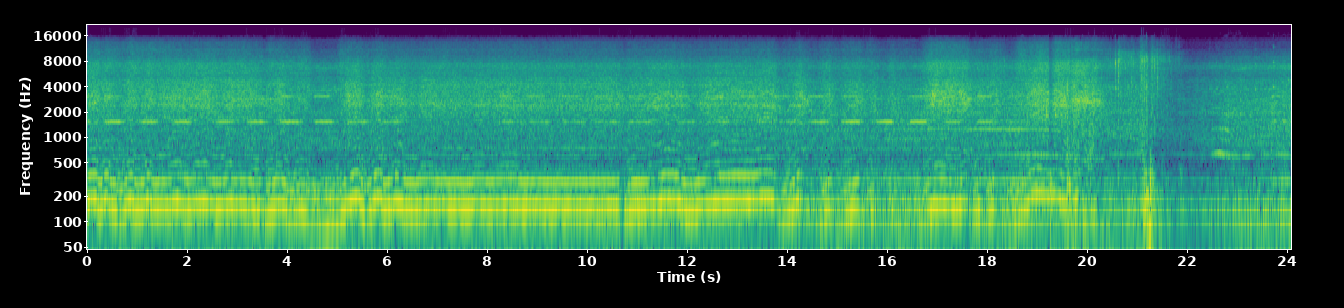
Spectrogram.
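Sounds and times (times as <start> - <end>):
chainsaw revving: 16.7 - 22.0.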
